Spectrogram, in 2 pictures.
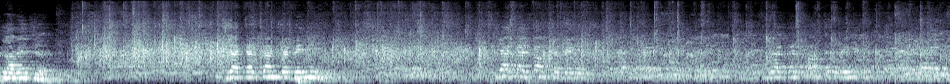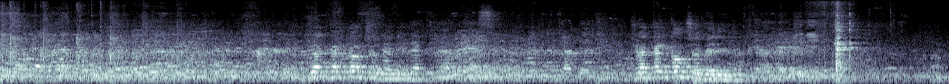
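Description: A crowd of people sings and shouts together.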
